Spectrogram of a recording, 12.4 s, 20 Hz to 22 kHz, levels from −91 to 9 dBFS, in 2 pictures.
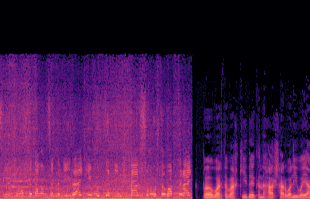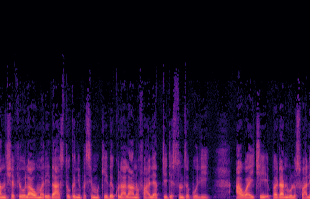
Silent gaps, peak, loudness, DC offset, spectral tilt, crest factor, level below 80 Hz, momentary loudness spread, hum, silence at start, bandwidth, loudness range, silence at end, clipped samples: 3.86-3.91 s; 0 dBFS; -20 LUFS; under 0.1%; -5 dB/octave; 20 dB; -38 dBFS; 9 LU; none; 0 s; 16.5 kHz; 7 LU; 0 s; under 0.1%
